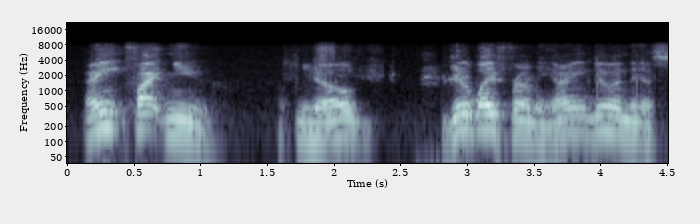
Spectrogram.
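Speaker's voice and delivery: rustic country bumpkin voice. Speaker describes the Japanese version, quoting Goku: country bumpkin Goku voice. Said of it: "it's like he's a country bumpkin".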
